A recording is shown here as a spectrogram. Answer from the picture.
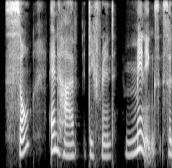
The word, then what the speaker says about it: sang: Second word, sang, spelled S-A-N-G, means blood. In that word, the letter S is also pronounced S. The letters A-N together are pronounced en, and the final consonant G is silent. Third one, sang, spelled S-A-N-S, means without.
